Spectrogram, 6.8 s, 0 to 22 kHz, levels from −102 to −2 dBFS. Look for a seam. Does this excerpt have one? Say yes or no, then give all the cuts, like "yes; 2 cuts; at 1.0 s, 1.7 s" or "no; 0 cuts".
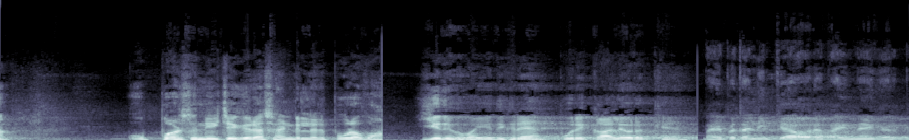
yes; 2 cuts; at 2.8 s, 5.2 s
